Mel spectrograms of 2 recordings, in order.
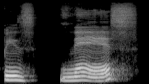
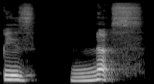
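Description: First: The last syllable has a full clear vowel. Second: The last syllable has a reduced schwa vowel. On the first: The speaker calls it wrong. "So not biz-ness" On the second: The speaker calls it right. "The E in ness, in business, is the schwa"

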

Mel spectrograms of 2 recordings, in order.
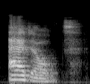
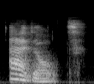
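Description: First: The stress is on the first syllable. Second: The same.

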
